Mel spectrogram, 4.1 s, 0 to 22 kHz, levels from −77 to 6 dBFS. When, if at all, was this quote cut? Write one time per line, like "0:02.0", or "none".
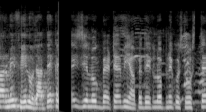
0:01.1

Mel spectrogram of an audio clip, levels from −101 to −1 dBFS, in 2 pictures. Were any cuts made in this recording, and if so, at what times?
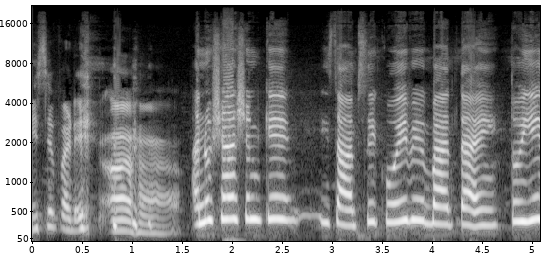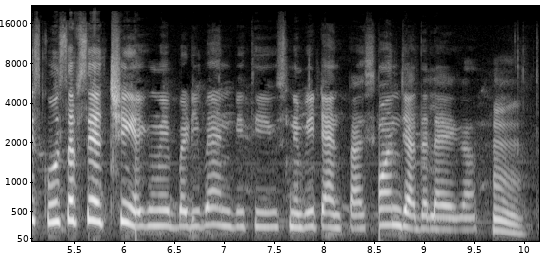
0:01.6
0:06.1
0:08.5

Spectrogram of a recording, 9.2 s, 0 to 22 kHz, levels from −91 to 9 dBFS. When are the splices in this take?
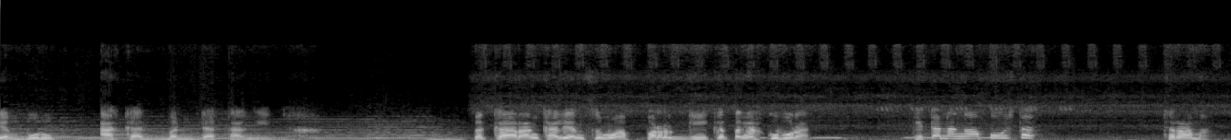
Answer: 0:03.4

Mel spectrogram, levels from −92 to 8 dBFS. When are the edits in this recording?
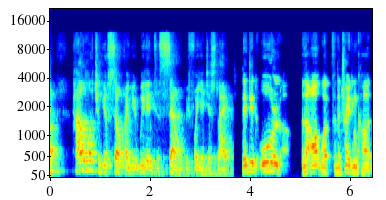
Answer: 0:03.7

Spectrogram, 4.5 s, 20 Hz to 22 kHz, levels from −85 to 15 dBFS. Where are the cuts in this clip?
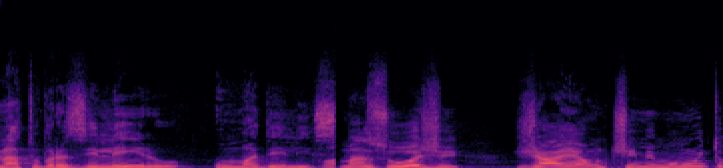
0:02.0

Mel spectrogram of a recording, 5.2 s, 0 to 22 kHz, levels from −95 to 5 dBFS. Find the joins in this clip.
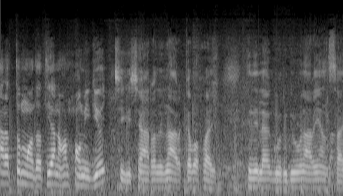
0:01.7

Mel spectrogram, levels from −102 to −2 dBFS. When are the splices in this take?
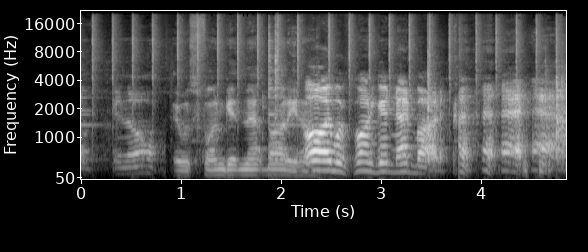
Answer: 0:00.9
0:03.8

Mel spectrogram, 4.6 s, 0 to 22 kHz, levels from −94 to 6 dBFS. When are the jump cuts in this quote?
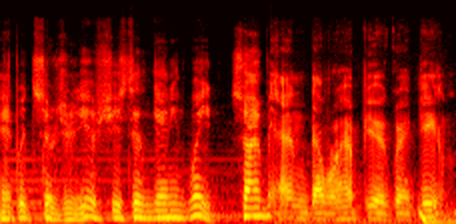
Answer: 0:02.7

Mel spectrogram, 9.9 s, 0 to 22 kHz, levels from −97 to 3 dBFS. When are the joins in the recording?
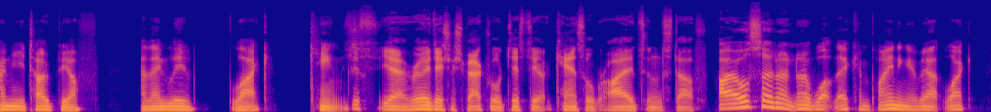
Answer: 0:03.6

